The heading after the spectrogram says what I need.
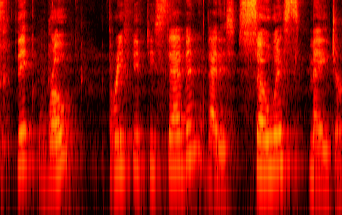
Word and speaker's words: psoas: 357, that is psoas major. It starts with a P, but the P is silent. Then we go in one more, and we get to 358, psoas minor.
